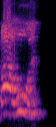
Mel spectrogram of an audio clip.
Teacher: baúl es una palabra que lleva la mayor fuerza de voz en la última sílaba, lo que la hace una palabra aguda.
